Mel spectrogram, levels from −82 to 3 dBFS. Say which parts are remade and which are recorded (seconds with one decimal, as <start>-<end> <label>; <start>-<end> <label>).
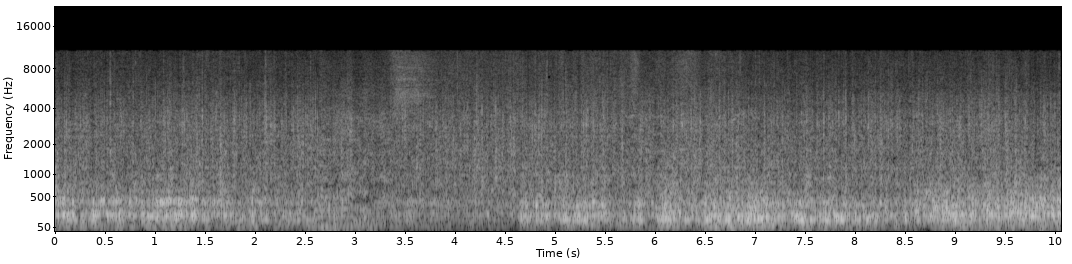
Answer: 0.0-2.6 recorded; 2.6-3.4 remade; 3.4-10.1 recorded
